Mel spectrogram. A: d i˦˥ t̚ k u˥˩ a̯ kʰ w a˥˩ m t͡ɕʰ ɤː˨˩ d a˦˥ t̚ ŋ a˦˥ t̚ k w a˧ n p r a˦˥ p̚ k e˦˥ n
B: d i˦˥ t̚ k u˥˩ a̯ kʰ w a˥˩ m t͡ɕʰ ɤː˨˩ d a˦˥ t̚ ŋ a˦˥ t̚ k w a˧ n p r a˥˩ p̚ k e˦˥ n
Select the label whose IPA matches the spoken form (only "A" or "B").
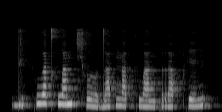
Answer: A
